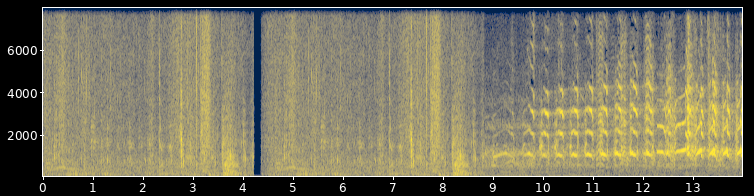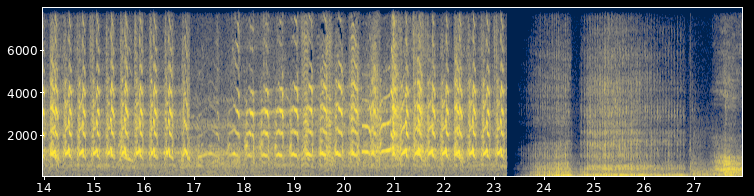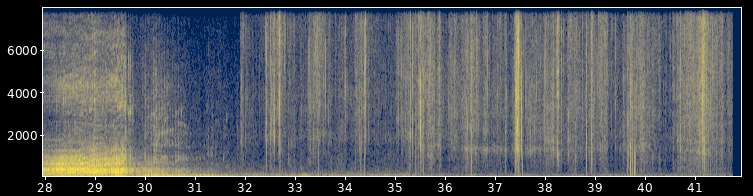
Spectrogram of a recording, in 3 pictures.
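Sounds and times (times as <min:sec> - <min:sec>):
low rumbling: 0:24.6 - 0:31.9.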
